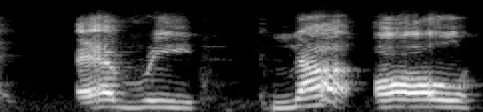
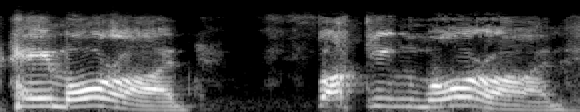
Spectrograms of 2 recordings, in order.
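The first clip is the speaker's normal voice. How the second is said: mock yelling insult, louder and higher; imitating a yell; 5 semitones higher, 4 dB louder than usual. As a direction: ham up a ranting YouTuber's shout. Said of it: "He's yelling in his videos every five seconds".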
